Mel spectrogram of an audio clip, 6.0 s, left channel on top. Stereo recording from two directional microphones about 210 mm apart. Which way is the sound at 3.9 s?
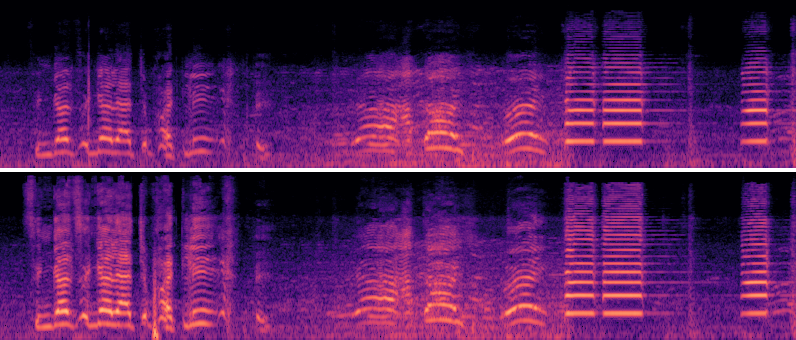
5° right (ahead or behind).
